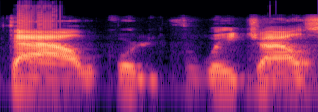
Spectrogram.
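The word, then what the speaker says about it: 道: That means it's a hard tao. But it's not an apostrophe. So, it should have been pronounced dao. But I didn't know that. Nobody knew that. So, we all said tao.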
